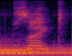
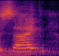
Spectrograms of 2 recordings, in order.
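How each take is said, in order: First: It sounds anxious and deflated. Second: It sounds thrilled and upbeat. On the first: The speaker is worried about it. "More like, ah, psyched. Very, very, very bad" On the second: The speaker is happily looking forward to it. "Not wow, whoa, whoa"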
